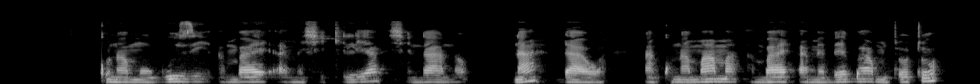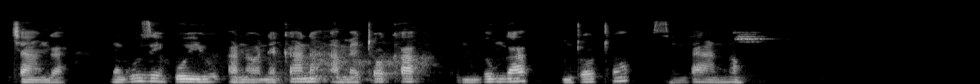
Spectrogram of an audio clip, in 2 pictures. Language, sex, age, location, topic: Swahili, male, 25-35, Kisumu, health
